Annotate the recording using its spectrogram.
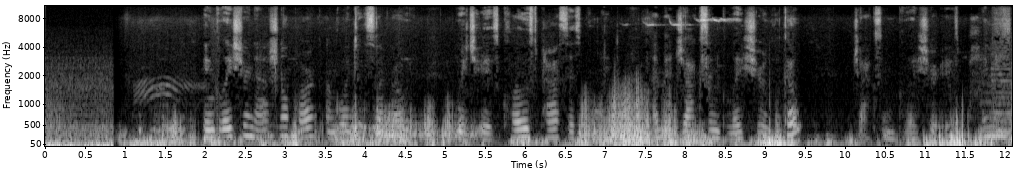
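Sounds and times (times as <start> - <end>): wind rumbling on microphone: 0.0 - 11.9
woman vocal sound: 11.7 - 12.0.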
